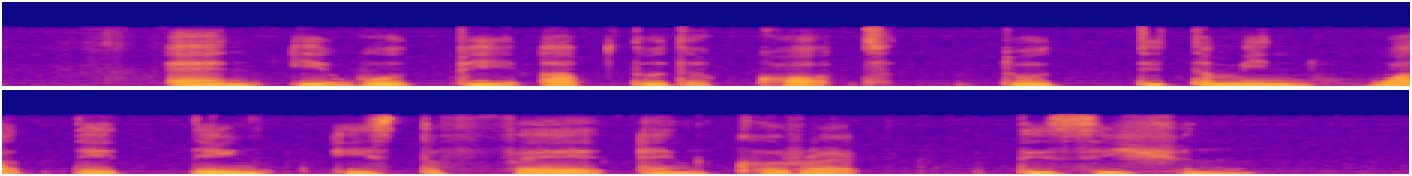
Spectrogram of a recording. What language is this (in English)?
English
